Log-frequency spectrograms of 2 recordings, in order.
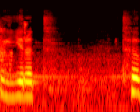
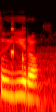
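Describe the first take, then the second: First: The final t is drawn out into th. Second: The final t is left out entirely. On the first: "बहुत ज़्यादा बढ़ा दें ... थ बन जाएगा" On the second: "बिल्कुल छोड़ ही देते हैं"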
